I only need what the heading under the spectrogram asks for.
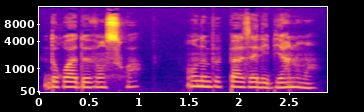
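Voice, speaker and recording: A curious little boy prince from a tiny planet, played by a woman in whispered role-play, his breathy half-whispered voice pitched up high and eager. He asks earnest questions, recorded close and dry with no room around him. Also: flat delivery, normal speed, darkish tone, no room sound. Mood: wistful. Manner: higher, eager childlike questioning.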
